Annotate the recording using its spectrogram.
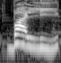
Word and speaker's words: Бали: Или Бали, как говорят местные. – Угу. Вот мы сейчас много обсуждали, куда же все-таки правильно ставить ударение. И в русском языке все-таки на первый слог.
